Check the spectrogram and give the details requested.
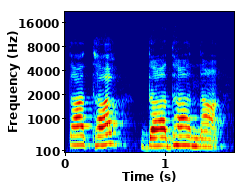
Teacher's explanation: जब हम अपने मुंह से उच्चारण करते हैं ता, था, दा, धा, ना का, तो इसमें क्या होता है, इनका उच्चारण जो होता है वो दांतों के माध्यम से होता है।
